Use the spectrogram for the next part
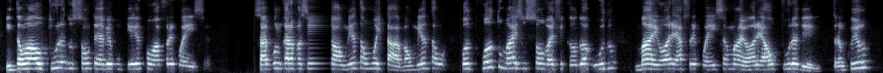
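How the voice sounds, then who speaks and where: A man's voice: sits high, a bit bright. A man from Brazil, teaching a physics lesson in a casual, joking way and checking in with the class after nearly every phrase.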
